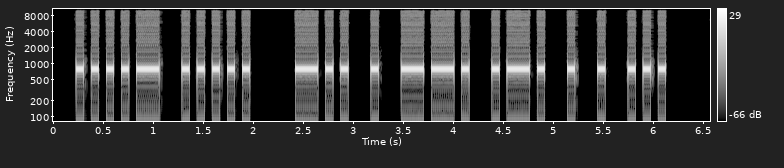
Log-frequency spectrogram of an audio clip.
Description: Morse code, heard as a keyed tone, about 16 wpm, 800 Hz. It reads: 45 DEGREES
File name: Weather Sets / Weather Sets-mp3s / Weather 3 17 @15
